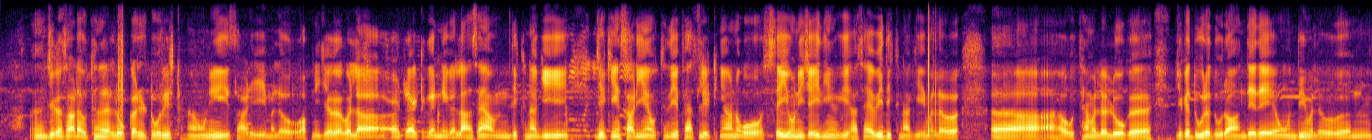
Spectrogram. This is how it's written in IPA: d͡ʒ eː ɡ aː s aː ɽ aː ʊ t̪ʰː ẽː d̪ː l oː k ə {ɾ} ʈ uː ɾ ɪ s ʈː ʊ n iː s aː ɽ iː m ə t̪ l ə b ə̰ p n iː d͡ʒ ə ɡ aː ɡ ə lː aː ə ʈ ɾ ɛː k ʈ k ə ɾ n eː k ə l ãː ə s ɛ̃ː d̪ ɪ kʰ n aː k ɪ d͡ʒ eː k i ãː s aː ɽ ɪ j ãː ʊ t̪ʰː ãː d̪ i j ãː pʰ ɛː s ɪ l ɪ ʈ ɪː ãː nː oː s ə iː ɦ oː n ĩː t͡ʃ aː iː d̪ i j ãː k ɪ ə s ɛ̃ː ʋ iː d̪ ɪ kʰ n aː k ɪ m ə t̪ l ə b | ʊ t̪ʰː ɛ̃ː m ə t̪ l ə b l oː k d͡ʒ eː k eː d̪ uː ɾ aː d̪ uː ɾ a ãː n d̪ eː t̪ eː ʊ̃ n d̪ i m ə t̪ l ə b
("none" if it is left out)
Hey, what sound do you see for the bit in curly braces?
l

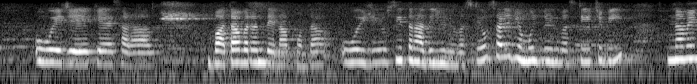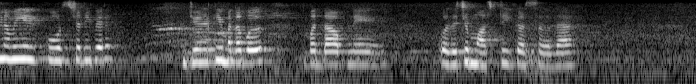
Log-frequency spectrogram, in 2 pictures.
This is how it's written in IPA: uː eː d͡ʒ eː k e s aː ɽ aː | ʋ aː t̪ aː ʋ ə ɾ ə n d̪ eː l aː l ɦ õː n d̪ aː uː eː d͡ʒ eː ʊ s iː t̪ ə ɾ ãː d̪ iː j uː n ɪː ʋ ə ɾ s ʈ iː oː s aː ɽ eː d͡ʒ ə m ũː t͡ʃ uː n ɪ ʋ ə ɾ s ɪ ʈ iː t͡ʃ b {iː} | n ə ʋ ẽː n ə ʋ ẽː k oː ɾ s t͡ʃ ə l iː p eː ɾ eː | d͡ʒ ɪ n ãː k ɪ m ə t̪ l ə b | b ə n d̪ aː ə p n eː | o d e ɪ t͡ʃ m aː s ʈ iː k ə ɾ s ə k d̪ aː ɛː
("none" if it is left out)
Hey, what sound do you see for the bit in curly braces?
iː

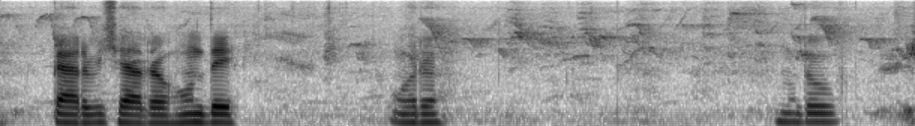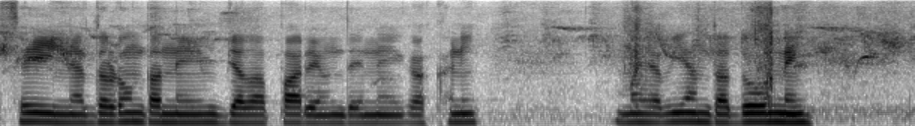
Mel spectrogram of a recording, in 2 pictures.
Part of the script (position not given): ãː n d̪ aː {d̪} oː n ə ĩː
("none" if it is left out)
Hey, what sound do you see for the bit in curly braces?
d̪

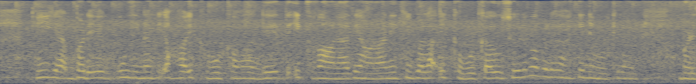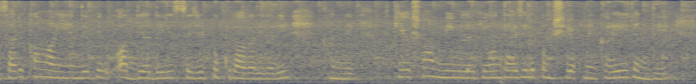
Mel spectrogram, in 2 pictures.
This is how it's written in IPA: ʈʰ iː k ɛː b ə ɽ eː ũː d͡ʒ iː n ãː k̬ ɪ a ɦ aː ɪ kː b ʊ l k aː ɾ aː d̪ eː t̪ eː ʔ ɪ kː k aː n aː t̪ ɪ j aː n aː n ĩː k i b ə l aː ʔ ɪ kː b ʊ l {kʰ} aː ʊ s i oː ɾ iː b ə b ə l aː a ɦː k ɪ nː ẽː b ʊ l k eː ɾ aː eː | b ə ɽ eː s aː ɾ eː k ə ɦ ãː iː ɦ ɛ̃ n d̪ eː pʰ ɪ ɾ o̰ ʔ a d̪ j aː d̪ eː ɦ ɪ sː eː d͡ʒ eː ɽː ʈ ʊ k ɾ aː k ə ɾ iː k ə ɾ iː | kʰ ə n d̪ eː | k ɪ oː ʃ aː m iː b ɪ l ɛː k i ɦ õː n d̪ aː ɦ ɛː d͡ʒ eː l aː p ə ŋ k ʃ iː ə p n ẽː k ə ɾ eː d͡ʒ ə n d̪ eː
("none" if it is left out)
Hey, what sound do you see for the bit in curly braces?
k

